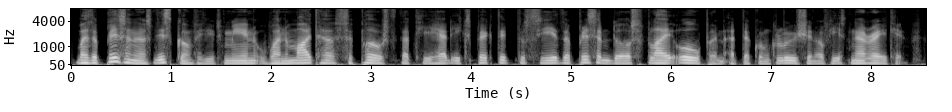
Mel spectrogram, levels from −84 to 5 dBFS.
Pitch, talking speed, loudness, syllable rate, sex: 125 Hz, 180 wpm, -18 LUFS, 5.2 syllables/s, male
